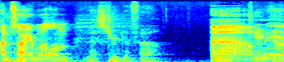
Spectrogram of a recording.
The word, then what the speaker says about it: Willem: At one point, like, he's facing off with Willem Dafoe and Sandra Bullock's there, and then all of a sudden William, like, laughs. I'm sorry, Willem.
